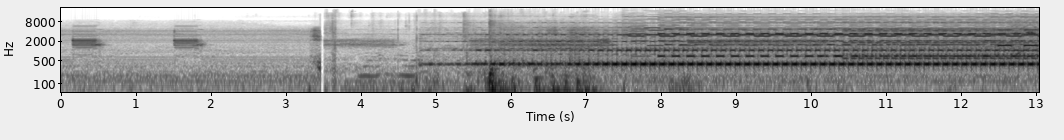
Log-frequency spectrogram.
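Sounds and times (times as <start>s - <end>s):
warbling electronic alarm tone: 3.7s - 13.0s
high on-off beeping tone: 4.8s - 13.0s.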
